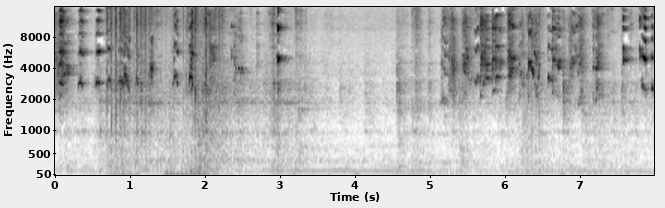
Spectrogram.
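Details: Morning chirping of pet lovebirds, a lutino and a blue opaline: quick, sharp high squeaks in clustered bursts, a near-silent pause midway, then the busy chattering chirps resume, with a steady low hum beneath.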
